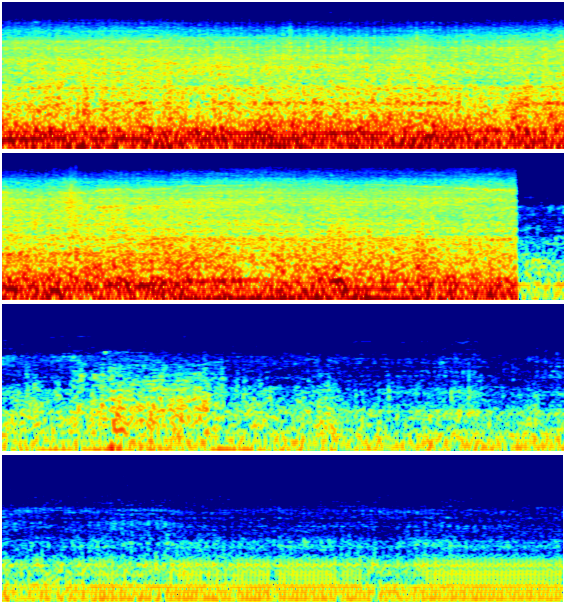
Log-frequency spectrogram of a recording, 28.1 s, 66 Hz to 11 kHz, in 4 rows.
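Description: BMW R 1250 GS Adventure motorcycle on the move, loud and steady. About halfway through it cuts off abruptly to a much quieter stretch of the bike running at low speed.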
